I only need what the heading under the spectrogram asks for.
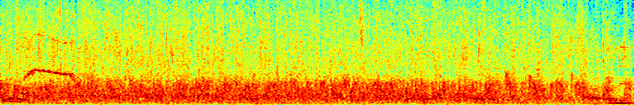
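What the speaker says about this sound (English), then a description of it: "So let's give them a round of applause." A political campaign event audience applauds steadily and loudly throughout, dense continuous clapping from a large crowd with no break.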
